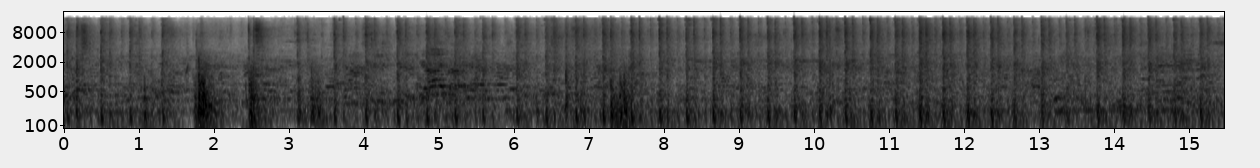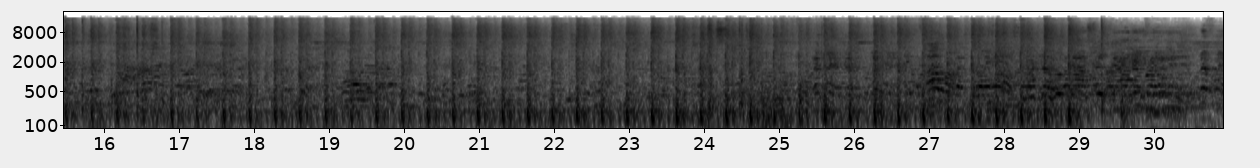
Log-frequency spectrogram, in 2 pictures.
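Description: Boxing gym sparring: a fast, even rhythmic tapping runs on, about four strokes a second, under voices and music. Gloved punches thud now and then, one loud one about two seconds in.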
